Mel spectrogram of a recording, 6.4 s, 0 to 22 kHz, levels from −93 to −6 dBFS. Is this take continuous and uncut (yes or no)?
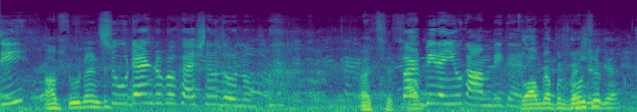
yes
